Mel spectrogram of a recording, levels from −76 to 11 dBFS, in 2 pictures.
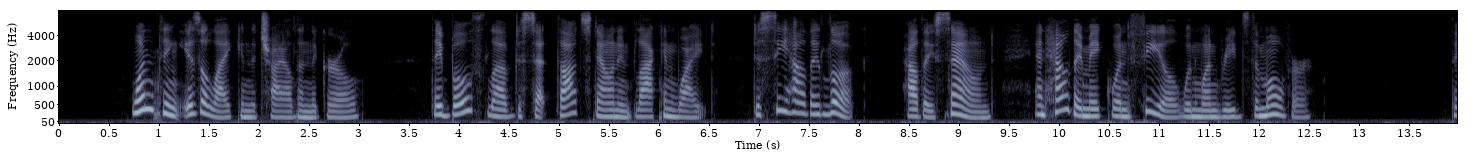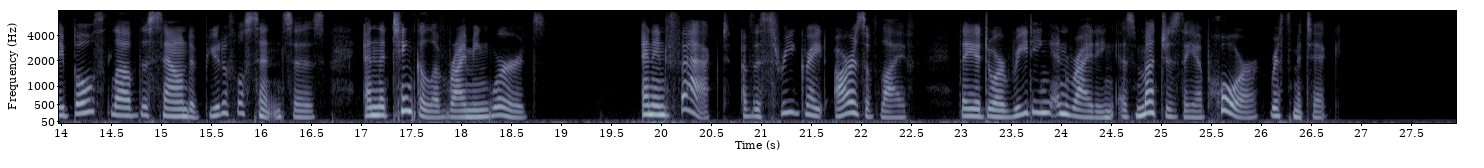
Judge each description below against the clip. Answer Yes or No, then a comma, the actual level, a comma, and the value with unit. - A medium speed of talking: Yes, average, 160 wpm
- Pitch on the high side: Yes, high, 195 Hz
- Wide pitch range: Yes, wide, 5.7 semitones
